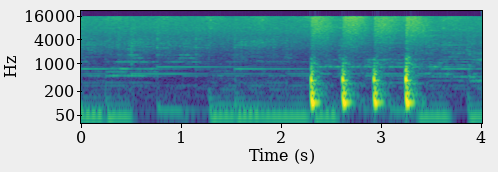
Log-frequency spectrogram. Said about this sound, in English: Just waiting on that knock on the door.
